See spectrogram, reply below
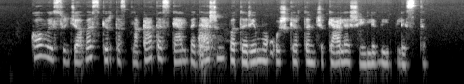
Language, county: Lithuanian, Kaunas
